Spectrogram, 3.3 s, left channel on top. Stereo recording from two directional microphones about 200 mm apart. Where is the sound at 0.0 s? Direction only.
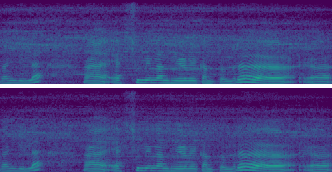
5° right (ahead or behind).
